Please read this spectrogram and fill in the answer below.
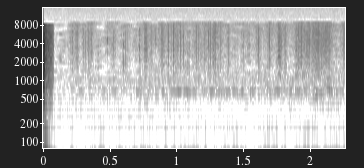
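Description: Near silence: the soundtrack cuts out abruptly at the start, leaving only a very faint trace.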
